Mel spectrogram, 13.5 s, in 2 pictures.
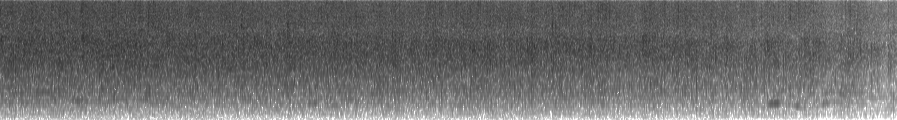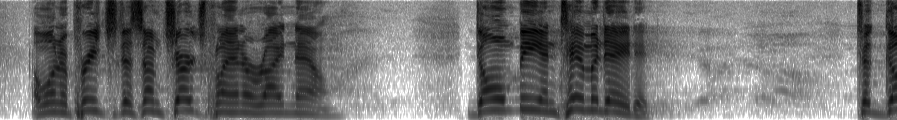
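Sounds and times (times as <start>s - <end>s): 
audience clapping hands in church: 0.0s - 7.0s
speech: 7.0s - 9.3s, 10.2s - 11.7s, 13.2s - 13.4s.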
